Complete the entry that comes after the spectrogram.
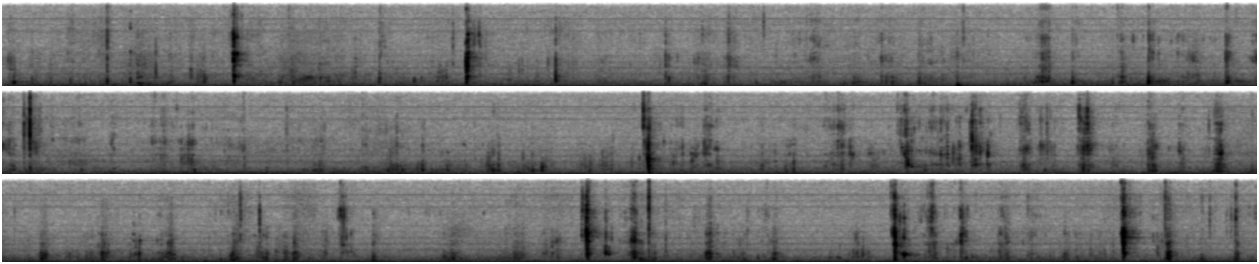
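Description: A person chewing and biting food close to the microphone: irregular wet mouth clicks and crunches over a faint steady low hum.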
